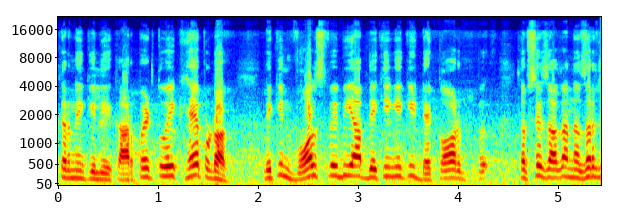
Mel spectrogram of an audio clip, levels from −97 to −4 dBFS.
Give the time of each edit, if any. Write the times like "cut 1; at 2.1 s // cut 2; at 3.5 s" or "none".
none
